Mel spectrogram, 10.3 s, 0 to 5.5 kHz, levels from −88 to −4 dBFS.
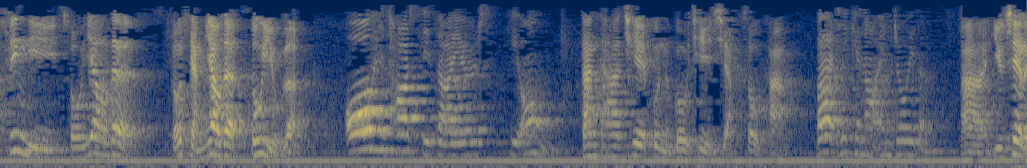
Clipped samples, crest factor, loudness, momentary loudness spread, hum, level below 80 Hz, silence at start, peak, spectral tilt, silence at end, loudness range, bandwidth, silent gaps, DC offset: under 0.1%; 26 dB; -29 LUFS; 15 LU; none; -58 dBFS; 0 s; -4 dBFS; -5.5 dB/octave; 0 s; 7 LU; 5.4 kHz; none; under 0.1%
